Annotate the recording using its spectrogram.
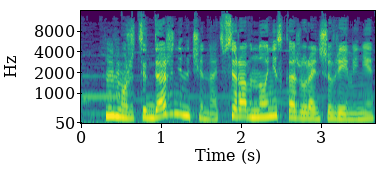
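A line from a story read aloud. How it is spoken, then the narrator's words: Colonel's smirking snort. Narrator (Russian): хмыкнул полковник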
